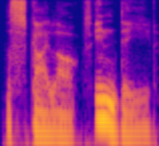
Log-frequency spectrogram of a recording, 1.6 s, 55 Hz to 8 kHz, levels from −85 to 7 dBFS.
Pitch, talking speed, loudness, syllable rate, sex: 90 Hz, 115 wpm, -17 LUFS, 3.3 syllables/s, male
